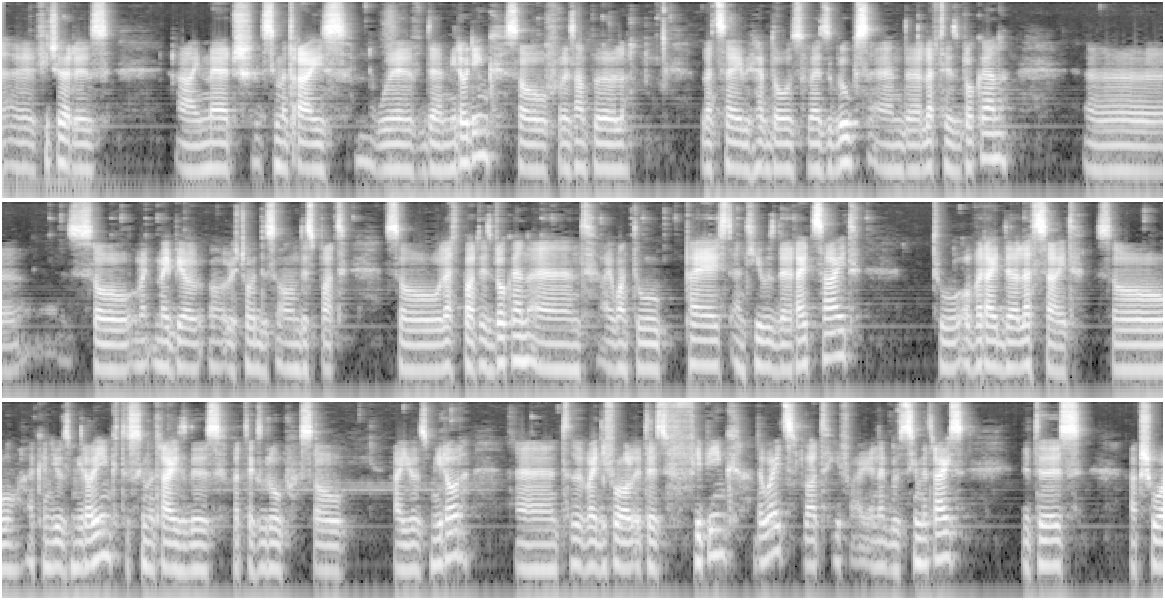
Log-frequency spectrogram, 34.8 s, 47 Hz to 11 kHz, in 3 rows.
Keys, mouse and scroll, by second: 2.6 ctrl+x, 6.5-7.7 right drag, 21.5 b, 23.0 click, 26.2 ctrl+x, 31.2 F6.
